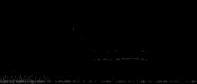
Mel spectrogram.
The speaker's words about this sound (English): Sorry, my cat's going crazy. He wants in. But he keeps going in and out, and I keep having to cut, so he's going to have to chill. And you guys might have to be forced to listen to a very, very pissed off cat.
